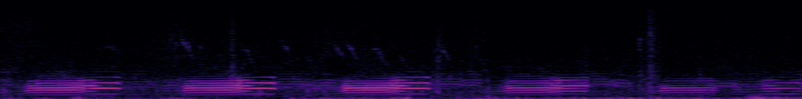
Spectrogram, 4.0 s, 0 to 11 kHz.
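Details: Black crowned cranes at Rigueik in Zakouma National Park, Chad, give five loud, nasal honks, each about half a second long and repeated roughly every 0.8 seconds, over a faint low rumble.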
